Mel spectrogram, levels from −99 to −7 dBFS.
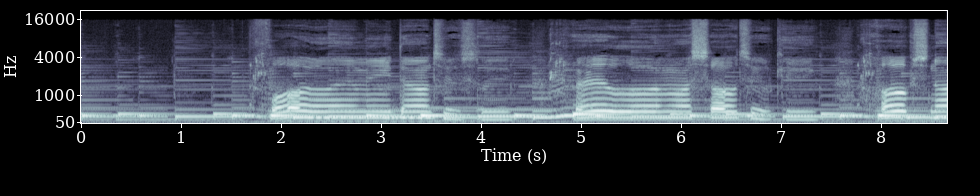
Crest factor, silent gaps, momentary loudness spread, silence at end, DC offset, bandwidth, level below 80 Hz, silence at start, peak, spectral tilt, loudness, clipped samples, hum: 16 dB; none; 10 LU; 0 s; under 0.1%; 16 kHz; -44 dBFS; 0 s; -2 dBFS; -6 dB/octave; -19 LUFS; under 0.1%; none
